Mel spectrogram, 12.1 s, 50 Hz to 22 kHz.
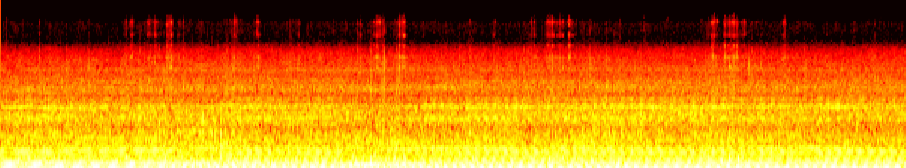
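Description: Honda Ruckus scooter's 49 cc four-stroke single-cylinder engine running at a steady cruise on a dirt logging road, with light clattering and rattling from the bike over the rough surface.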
